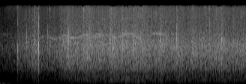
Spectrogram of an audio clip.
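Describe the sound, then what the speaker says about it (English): An audience at a Bitcoin event applauds a senator: a couple of sharp claps, then a steady wash of clapping from a crowd at moderate distance that carries to the end. "Let's give her a round of applause"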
